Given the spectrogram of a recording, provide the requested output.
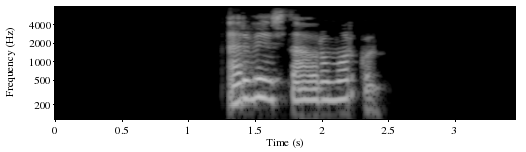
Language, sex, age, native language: Icelandic, female, 50-59, Icelandic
